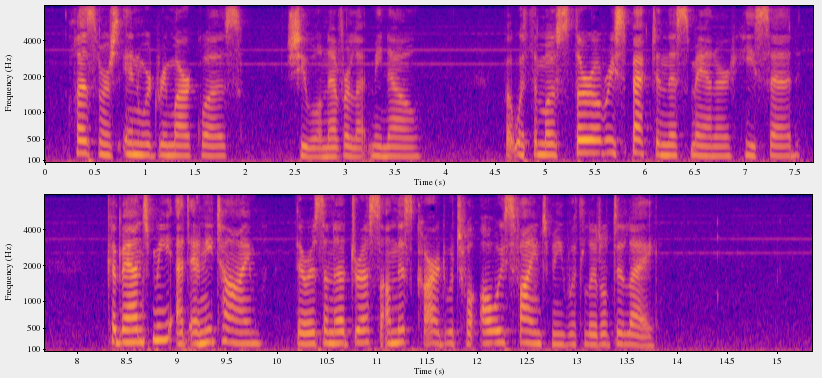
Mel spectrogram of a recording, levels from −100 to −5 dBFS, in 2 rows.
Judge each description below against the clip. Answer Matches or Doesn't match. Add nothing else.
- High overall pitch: Matches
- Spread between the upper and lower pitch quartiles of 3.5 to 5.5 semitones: Doesn't match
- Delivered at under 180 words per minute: Matches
